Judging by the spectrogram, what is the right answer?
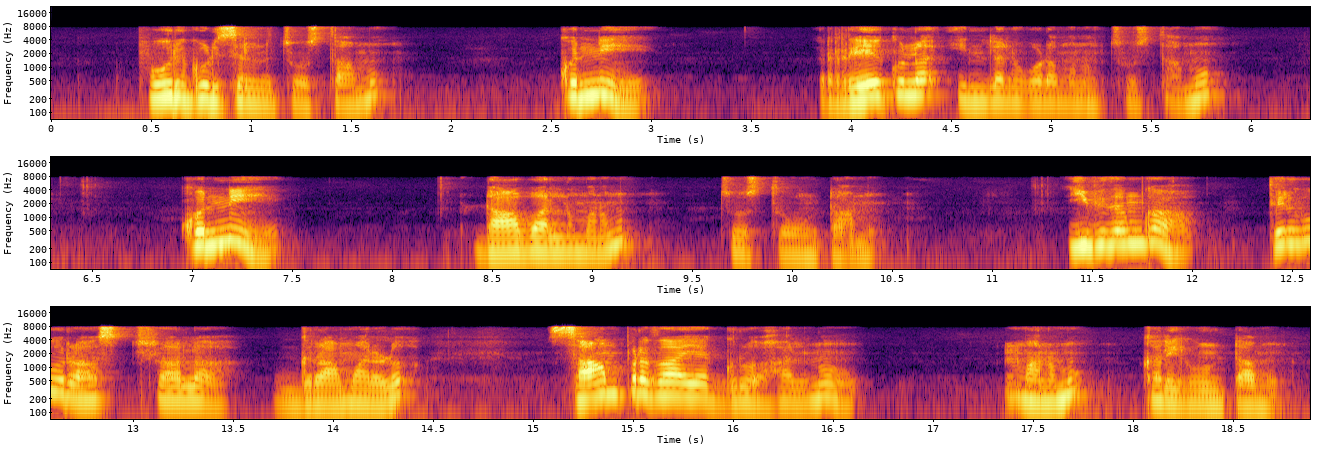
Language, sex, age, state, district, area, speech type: Telugu, male, 30-45, Andhra Pradesh, Krishna, urban, spontaneous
